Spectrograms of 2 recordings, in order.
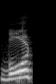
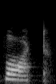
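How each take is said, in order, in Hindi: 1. स्वर 'oh' जैसा है, जैसे 'boat' में। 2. स्वर 'aw' जैसा है, जैसे 'caught' में। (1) "बोट नहीं"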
